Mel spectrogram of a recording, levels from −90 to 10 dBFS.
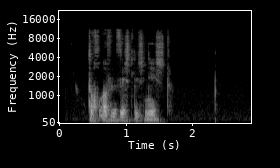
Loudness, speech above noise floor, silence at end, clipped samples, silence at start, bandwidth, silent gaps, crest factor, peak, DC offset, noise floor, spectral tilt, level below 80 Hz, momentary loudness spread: -33 LUFS; 44 dB; 1.25 s; under 0.1%; 0.45 s; 11.5 kHz; none; 24 dB; -12 dBFS; under 0.1%; -76 dBFS; -5 dB/octave; -70 dBFS; 7 LU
